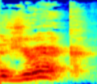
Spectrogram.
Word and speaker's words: Żywiec: YouTube and other sites, telling you how to pronounce this, including one drunken Polish man. And he said, ŻYWIEC.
